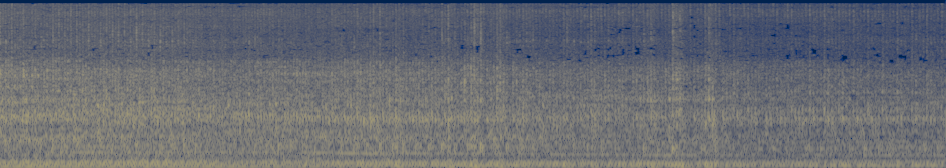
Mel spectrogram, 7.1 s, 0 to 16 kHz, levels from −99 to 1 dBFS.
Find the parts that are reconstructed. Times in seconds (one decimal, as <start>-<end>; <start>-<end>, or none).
2.4-3.0; 6.0-7.1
